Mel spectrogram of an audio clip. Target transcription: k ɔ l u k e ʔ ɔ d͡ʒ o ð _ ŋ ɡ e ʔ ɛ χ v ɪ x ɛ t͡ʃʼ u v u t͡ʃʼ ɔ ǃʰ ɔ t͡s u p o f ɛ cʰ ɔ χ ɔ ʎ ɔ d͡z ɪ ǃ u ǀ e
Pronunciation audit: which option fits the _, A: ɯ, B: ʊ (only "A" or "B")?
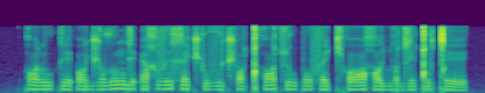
B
